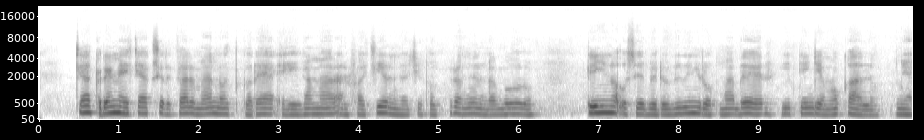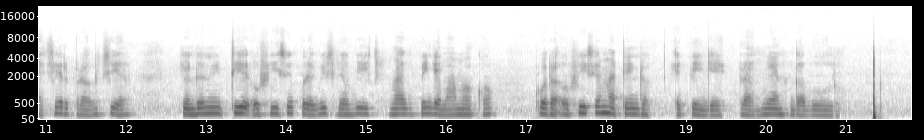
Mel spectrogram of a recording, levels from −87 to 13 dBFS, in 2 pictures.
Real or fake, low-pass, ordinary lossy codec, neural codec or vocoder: fake; none; none; codec, 44.1 kHz, 2.6 kbps, SNAC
